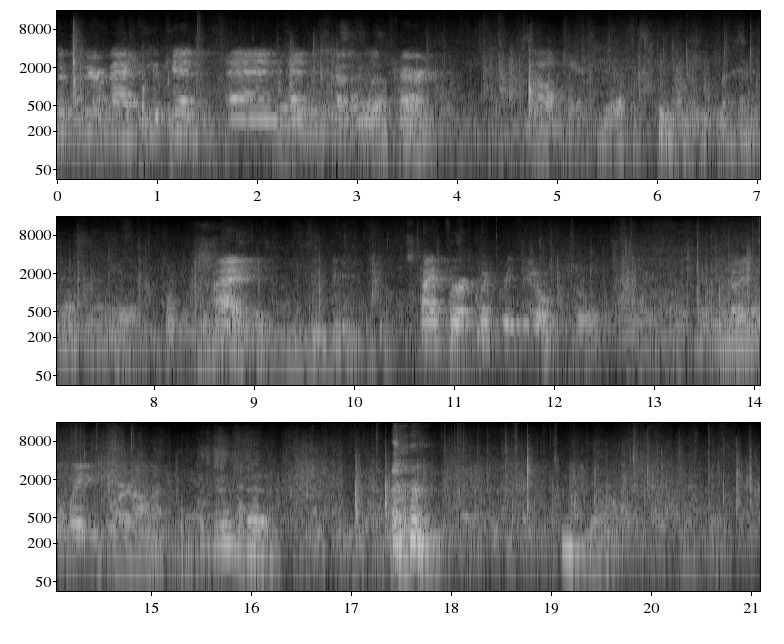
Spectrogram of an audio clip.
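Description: An elderly man speaks calmly to a room, slightly echoing.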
